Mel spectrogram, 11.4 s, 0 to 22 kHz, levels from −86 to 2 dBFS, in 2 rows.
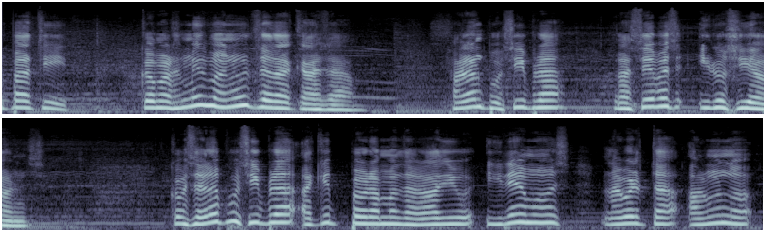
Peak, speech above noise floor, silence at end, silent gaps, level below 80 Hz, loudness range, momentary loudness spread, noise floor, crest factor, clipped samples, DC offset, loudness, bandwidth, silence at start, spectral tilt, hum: -4 dBFS; 25 dB; 0.1 s; none; -46 dBFS; 2 LU; 10 LU; -45 dBFS; 16 dB; under 0.1%; under 0.1%; -20 LUFS; 16 kHz; 0 s; -5 dB/octave; none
